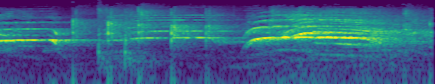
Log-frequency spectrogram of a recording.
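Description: A lively group cheers and shouts excitedly, supporting competitors in a chasing game, several high voices overlapping, punctuated by scattered claps and thumps, swelling into a louder burst of whooping toward the end.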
